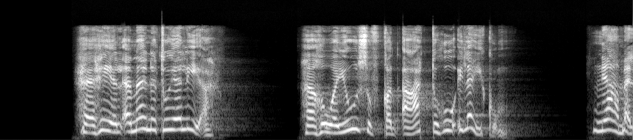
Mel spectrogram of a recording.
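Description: An elderly woman speaks calmly and warmly.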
